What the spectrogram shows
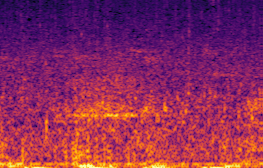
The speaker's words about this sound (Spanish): Estamos en un bosque. Un bosque verde. Un bosque vivo. un bosque que huele a tierra mojada. Aquí al lado tenemos un arroyo, un arroyo de agua cristalina.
